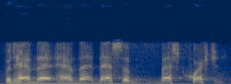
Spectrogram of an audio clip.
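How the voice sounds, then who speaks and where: A man with a fairly high voice gives a folksy sales talk, acting out customers' replies as he goes. He sounds tinny and lo-fi, as if heard over a phone line. Long reverb trails his words through a big hall. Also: moderate pace, vocal fry, breathy edge. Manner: folksy, animated storytelling with acted quotes. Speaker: sales trainer. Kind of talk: live sales seminar talk.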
